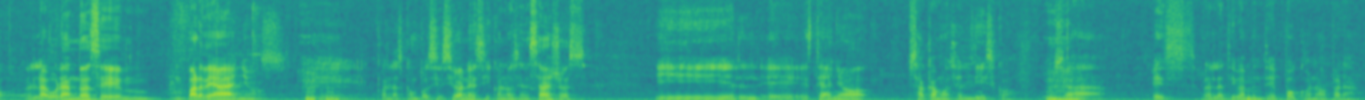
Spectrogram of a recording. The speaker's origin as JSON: {"language": "Spanish", "country": "Mexico", "moved": "as an adult", "lives_now": "Argentina", "said": "Soy de México."}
